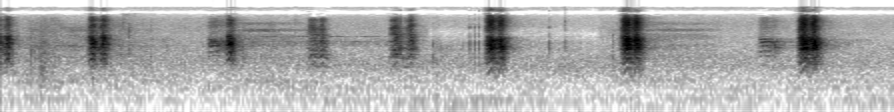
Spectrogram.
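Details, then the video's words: Common Grackle hatchlings, loud young birds in rehabilitation, kept in an outdoor aviary enclosure at a wildlife center in Virginia; harsh broadband rasping calls, several overlapping young, bursts roughly every second with fainter calls between. "Short Grackle Video"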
